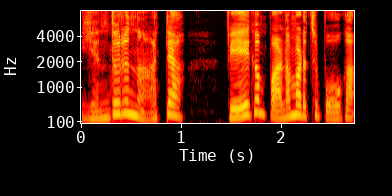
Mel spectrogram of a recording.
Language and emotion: Malayalam, disgusted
